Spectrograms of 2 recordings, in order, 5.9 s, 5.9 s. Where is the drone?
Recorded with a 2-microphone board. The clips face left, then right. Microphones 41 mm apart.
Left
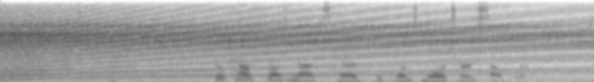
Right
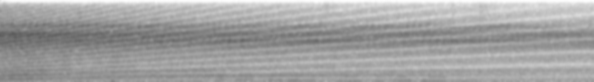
5° left (ahead or behind); by 6.0 s centre (ahead or behind).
